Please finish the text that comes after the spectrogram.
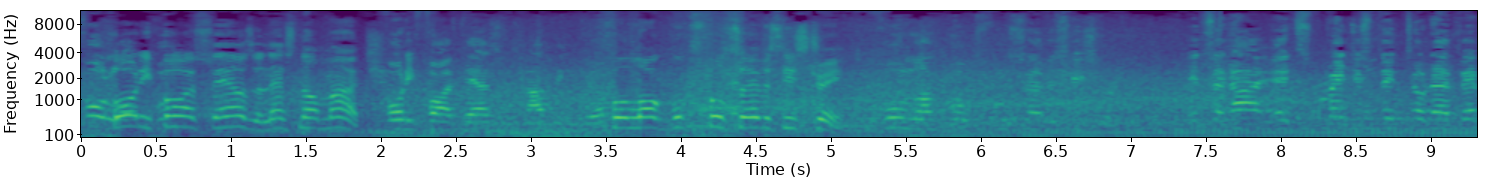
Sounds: car passing by

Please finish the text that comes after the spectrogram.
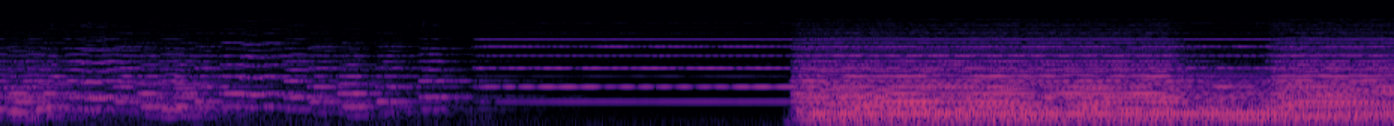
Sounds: playing electronic organ, electronic organ, organ

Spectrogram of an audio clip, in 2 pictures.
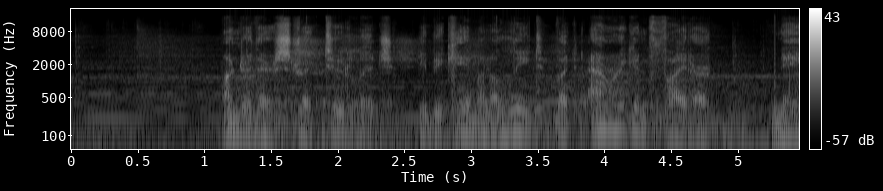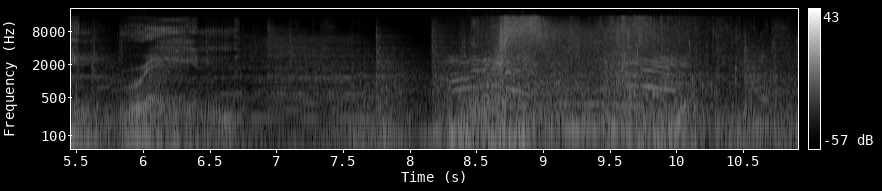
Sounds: speech, music

